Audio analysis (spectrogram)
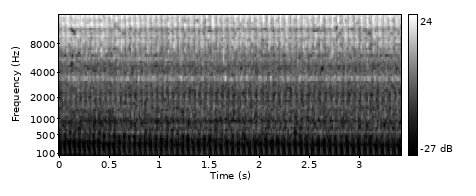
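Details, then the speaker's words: Honda Z50 just after first cold start without choke, chain off, new spark plug: quick, even putter settling into steady idle with no misses or knocking; normal idle. "Yes, it will. She's idling, boys and girls."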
